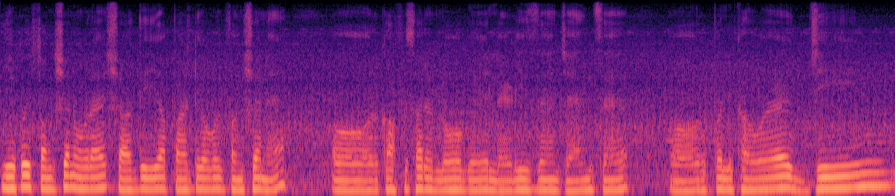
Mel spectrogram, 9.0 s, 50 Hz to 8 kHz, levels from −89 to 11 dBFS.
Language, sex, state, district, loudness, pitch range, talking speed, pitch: Hindi, male, Haryana, Jhajjar, -16 LUFS, 110-125 Hz, 195 wpm, 115 Hz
